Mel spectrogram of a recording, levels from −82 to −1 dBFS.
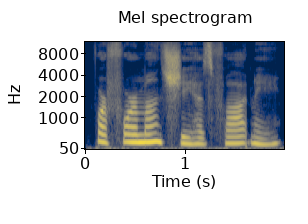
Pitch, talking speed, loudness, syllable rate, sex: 215 Hz, 210 wpm, -14 LUFS, 3.9 syllables/s, female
